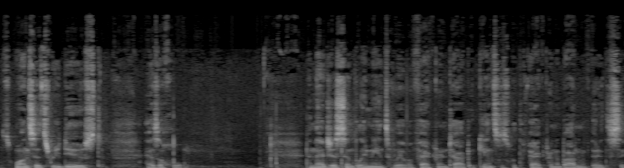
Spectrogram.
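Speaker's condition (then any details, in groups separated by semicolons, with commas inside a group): No condition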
